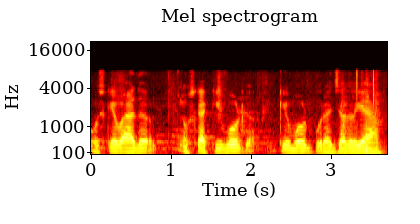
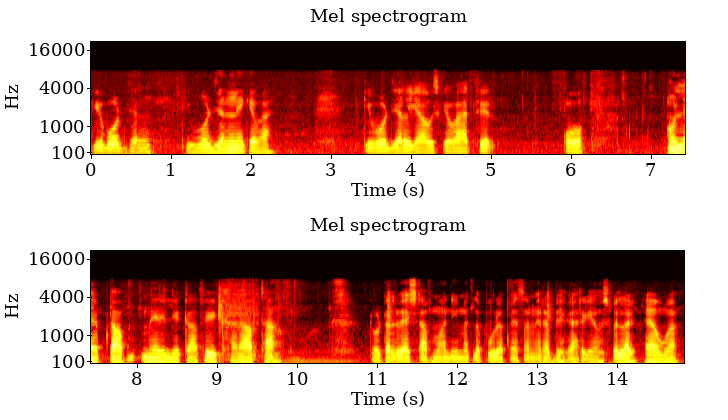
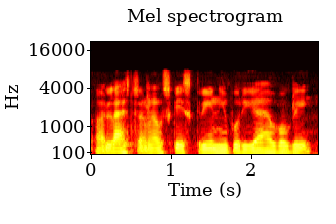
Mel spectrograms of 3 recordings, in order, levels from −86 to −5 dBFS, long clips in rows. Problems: constant background noise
